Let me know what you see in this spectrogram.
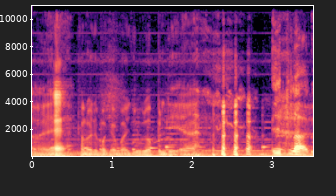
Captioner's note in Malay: ketawa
